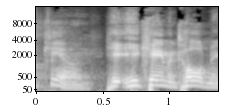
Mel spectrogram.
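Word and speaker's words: Cain: mispronounced had he not told me how to pronounce it because he spells it uh c-a-i-n yeah that's kane in it yeah it's keon it's keon he came and told me because i would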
